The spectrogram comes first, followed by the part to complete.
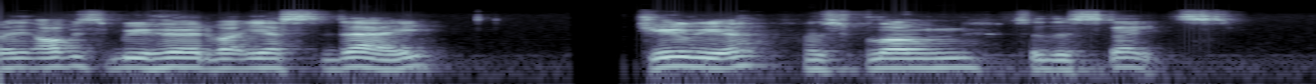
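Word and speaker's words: Giulia: just said it as gulia no it's Julia no it's pronounced Julia it's Julia with a G yeah and a bunch of extra letters sounds like she from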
